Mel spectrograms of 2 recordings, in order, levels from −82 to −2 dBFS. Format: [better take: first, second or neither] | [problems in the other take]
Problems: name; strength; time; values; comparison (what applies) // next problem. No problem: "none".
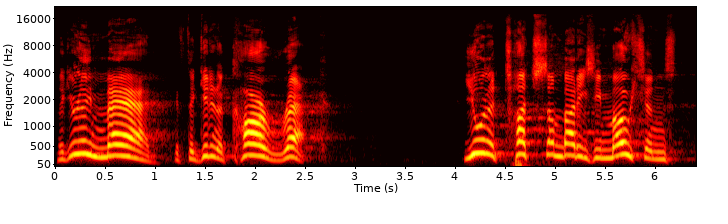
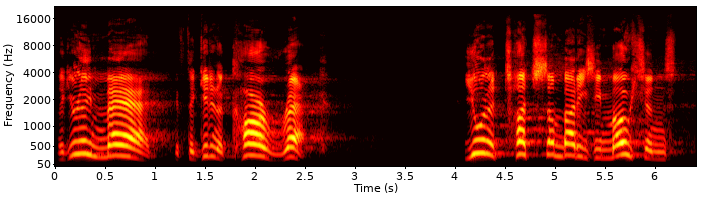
first | thin; somewhat; fading below 350 Hz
